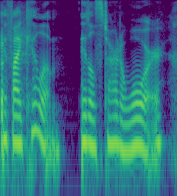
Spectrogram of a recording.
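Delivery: muttering under breath. Retelling a character's line the other speaker says is muttered: imitating someone muttering under breath. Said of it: "He mutters un-, under his breath".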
